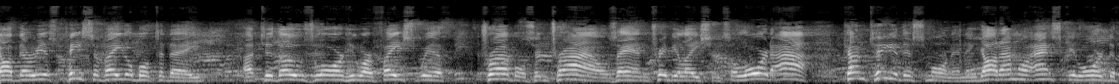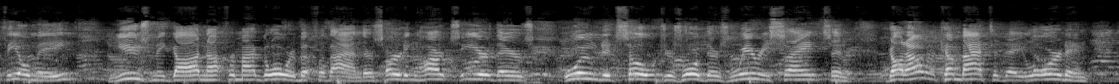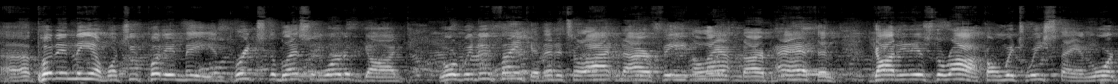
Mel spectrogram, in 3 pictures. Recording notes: preaching live from Still Water Baptist Church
